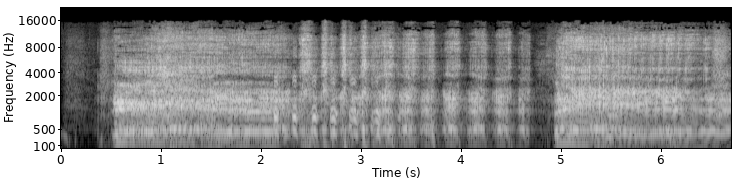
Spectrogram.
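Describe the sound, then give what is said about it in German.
A voice imitates a stag's bellow: a loud, rough, drawn-out roar, then a run of about ten rhythmic guttural grunts, then another long sustained roar. No other talking. “Auch den äh, Hirsch könnte ich auch noch nachmachen.”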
